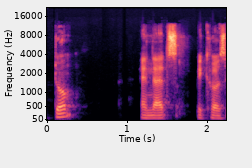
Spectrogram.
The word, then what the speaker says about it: dum: The vowel sound U lowers down to O, as in luft, sukker, and dum.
